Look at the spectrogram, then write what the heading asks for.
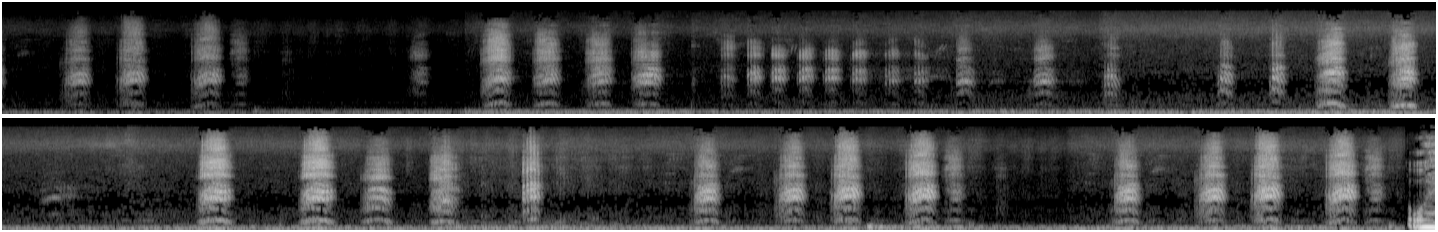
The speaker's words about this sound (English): The raven or crow, however you want to call this animal, you would be absolutely correct. And they are seen all over the world in the Northern Hemisphere, North America, Europe, and Asia.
